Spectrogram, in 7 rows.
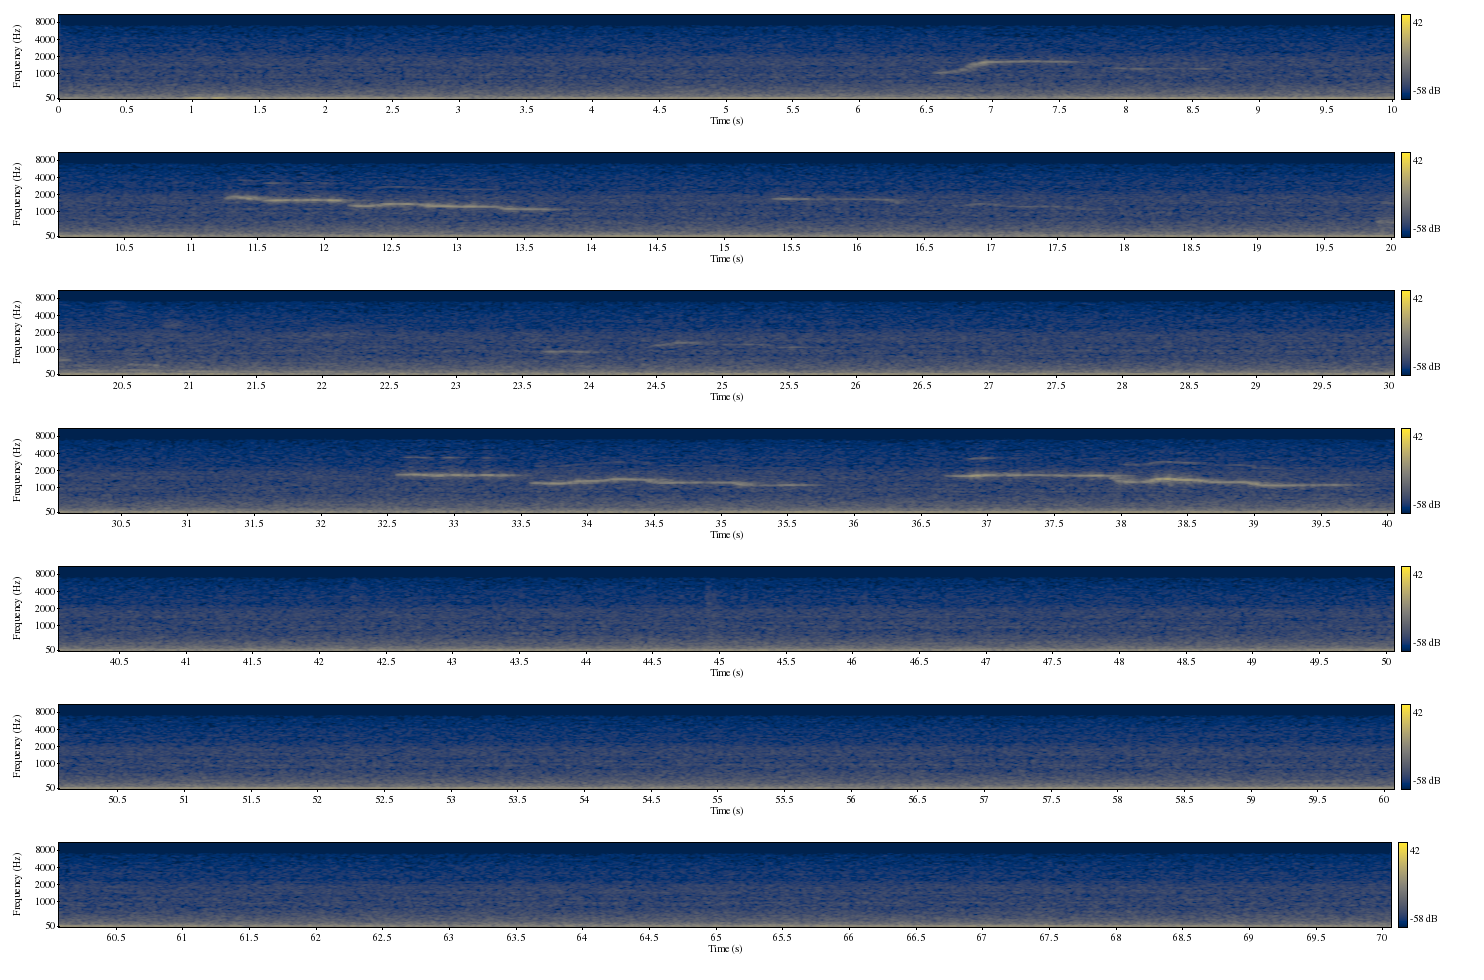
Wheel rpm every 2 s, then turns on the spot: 0, 0, 0, 0, 0, 0, 0, 0, 0, 0, 0, 0, 0, 0, 0, 0, 0, 0, 0, 0, 0, 0, 0, 0, 0, 0, 0, 0, 0, 0, 0, 0, 0, 0, 0.
none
